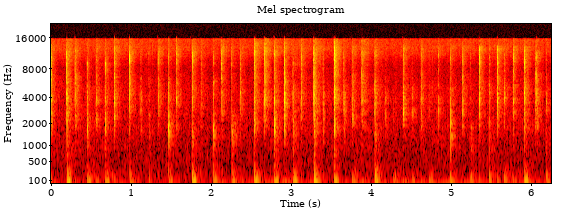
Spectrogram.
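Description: Fingertips rapidly tap and press the plastic keys of a small grey plastic pocket calculator held on a desk mat. About forty quick, dry clicks come at an uneven pace of roughly four per second, each a bright tick over a soft low thump that dies away almost at once.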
